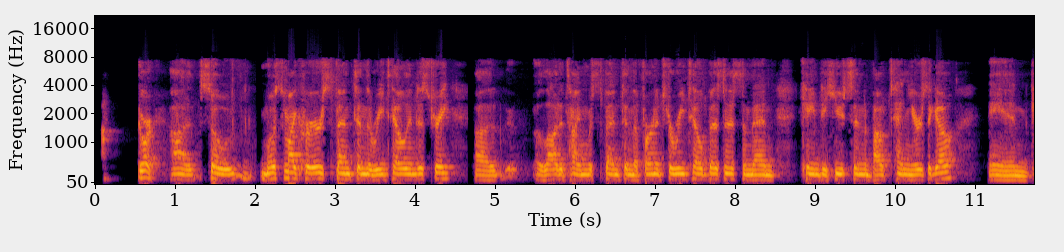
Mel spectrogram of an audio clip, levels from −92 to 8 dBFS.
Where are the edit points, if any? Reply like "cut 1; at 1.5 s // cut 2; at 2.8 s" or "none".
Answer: cut 1; at 2.0 s // cut 2; at 4.7 s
